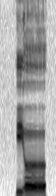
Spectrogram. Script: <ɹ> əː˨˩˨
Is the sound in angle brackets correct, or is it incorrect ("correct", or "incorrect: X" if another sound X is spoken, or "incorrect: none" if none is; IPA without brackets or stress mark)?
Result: incorrect: j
